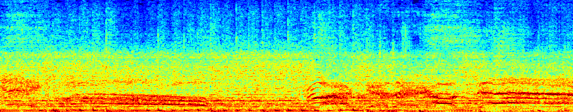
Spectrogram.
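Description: Loud live heavy rock music: a drum kit keeping up steady hits under electric bass and distorted guitars, with a shouted, screamed vocal over it.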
